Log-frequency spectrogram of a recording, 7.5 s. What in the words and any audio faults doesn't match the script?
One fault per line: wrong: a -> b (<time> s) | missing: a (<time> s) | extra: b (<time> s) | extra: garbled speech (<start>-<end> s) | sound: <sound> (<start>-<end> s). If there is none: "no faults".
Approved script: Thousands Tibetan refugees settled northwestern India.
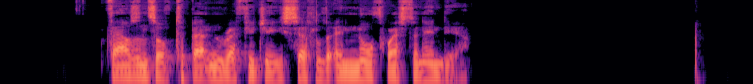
extra: of (1.6 s)
extra: in (3.3 s)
